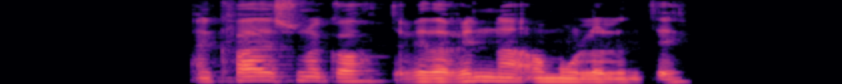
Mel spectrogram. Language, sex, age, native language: Icelandic, male, 30-39, Icelandic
